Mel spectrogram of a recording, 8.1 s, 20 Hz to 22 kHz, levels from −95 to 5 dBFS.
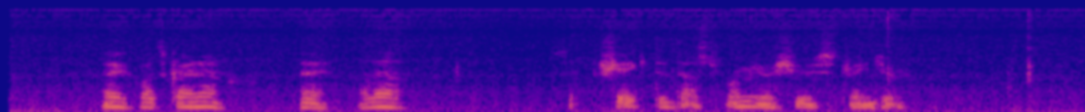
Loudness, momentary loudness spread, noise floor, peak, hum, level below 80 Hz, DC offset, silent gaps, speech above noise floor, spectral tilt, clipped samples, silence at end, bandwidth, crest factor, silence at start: -41 LUFS; 20 LU; -67 dBFS; -24 dBFS; 60 Hz at -65 dBFS; -68 dBFS; under 0.1%; none; 27 dB; -7.5 dB/octave; under 0.1%; 0.15 s; 17 kHz; 18 dB; 0.05 s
